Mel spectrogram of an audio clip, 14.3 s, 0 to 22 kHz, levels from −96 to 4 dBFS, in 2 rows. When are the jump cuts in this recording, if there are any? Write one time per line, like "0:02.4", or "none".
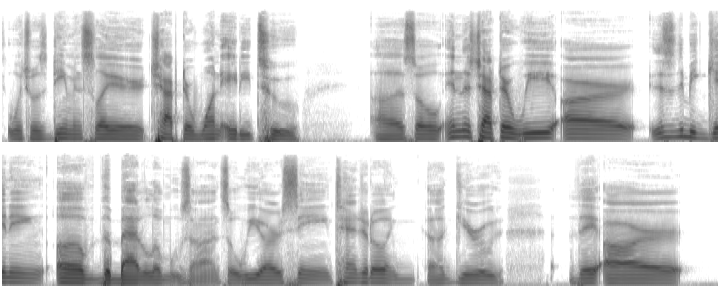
none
